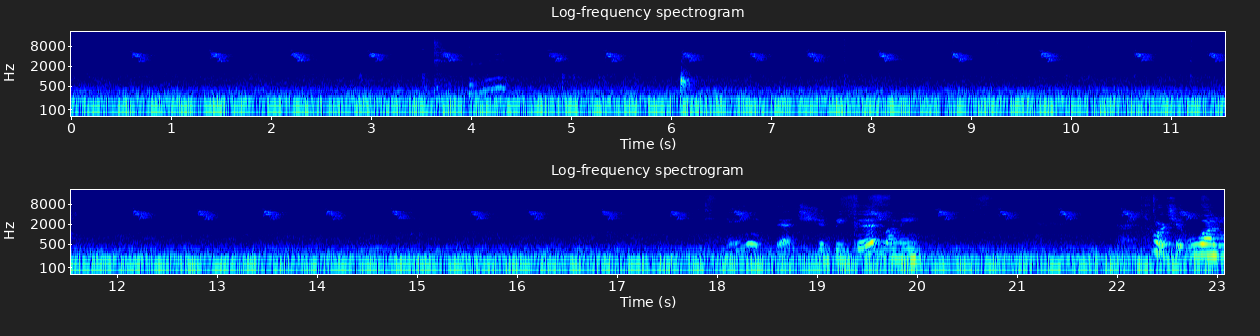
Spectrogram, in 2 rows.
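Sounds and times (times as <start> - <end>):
steady low hum: 0.0 - 23.0
bird chirping: 0.5 - 19.0, 19.6 - 22.8.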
